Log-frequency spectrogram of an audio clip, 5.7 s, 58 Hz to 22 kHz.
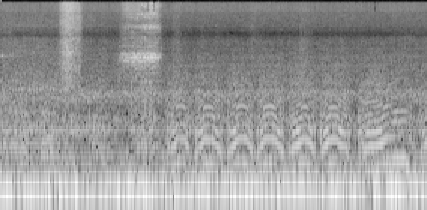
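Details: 2016 Audi A4 steering: each turn of the wheel brings a rising-and-falling creaky groan, about twice a second, over engine hum. The steering shaft cross joint is dry; the fix is spraying WD-40 on the cross joint.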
